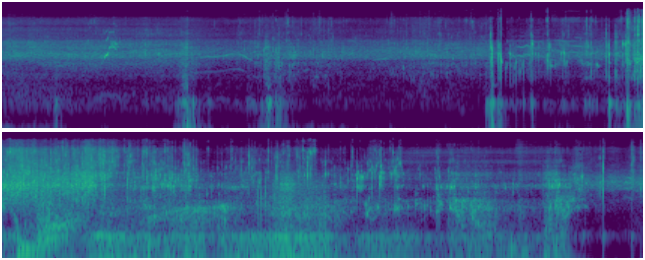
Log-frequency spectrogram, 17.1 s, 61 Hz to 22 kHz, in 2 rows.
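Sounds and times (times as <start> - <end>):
sea water lapping and splashing: 0.0 - 17.0.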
